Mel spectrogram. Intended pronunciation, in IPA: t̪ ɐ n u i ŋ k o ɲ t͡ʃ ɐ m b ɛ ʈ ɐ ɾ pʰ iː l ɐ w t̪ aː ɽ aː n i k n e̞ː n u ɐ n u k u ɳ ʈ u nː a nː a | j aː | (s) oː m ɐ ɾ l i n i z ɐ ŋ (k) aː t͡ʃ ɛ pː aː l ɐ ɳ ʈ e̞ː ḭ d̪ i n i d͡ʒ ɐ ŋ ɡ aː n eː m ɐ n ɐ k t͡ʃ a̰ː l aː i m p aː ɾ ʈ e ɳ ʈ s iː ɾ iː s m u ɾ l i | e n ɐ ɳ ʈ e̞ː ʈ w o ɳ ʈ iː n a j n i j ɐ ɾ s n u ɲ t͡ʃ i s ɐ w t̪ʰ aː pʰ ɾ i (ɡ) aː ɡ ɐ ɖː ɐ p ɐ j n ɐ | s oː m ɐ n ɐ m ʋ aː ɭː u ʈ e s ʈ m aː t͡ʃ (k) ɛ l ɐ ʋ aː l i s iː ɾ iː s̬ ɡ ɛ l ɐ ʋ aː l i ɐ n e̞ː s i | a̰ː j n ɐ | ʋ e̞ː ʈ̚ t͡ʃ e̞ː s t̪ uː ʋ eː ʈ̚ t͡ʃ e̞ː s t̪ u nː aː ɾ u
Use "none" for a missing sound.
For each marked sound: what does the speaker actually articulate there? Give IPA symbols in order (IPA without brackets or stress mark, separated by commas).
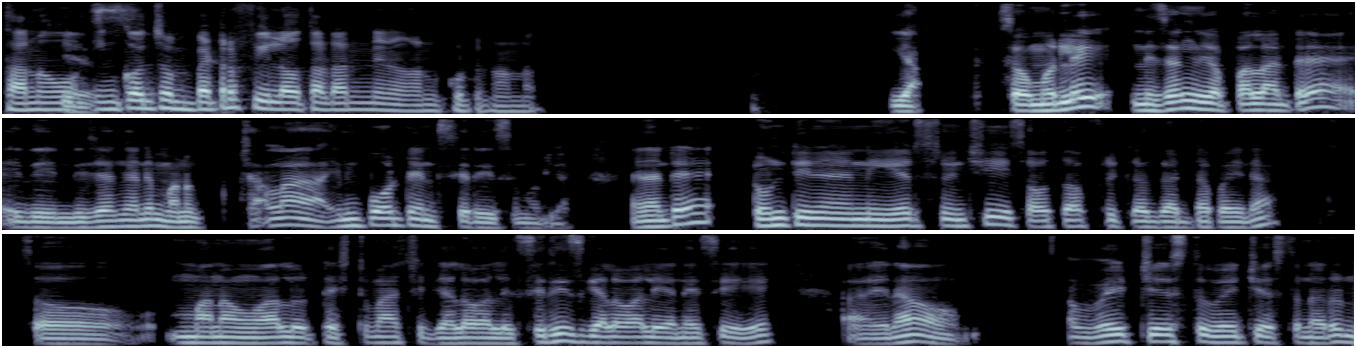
s, ɡ, k, ɡ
